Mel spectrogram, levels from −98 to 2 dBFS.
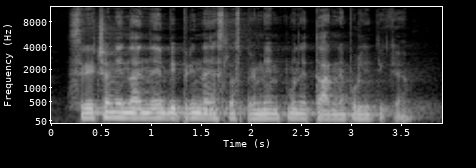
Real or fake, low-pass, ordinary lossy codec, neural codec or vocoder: real; none; none; none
